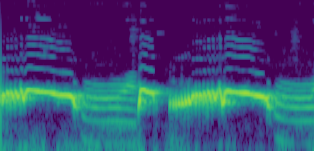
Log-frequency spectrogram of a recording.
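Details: Two loud coos of a puter dove, meant as a training lure. A long level-then-falling coo trails into a softer tone, then a quick upward flick leads into the next long coo.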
